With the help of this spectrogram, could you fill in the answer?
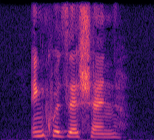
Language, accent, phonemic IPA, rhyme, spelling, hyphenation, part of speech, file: English, US, /ˌɪŋkwɪˈzɪʃən/, -ɪʃən, inquisition, in‧qui‧si‧tion, noun / verb, En-us-inquisition.ogg
- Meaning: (noun) An inquiry or investigation into the truth of some matter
